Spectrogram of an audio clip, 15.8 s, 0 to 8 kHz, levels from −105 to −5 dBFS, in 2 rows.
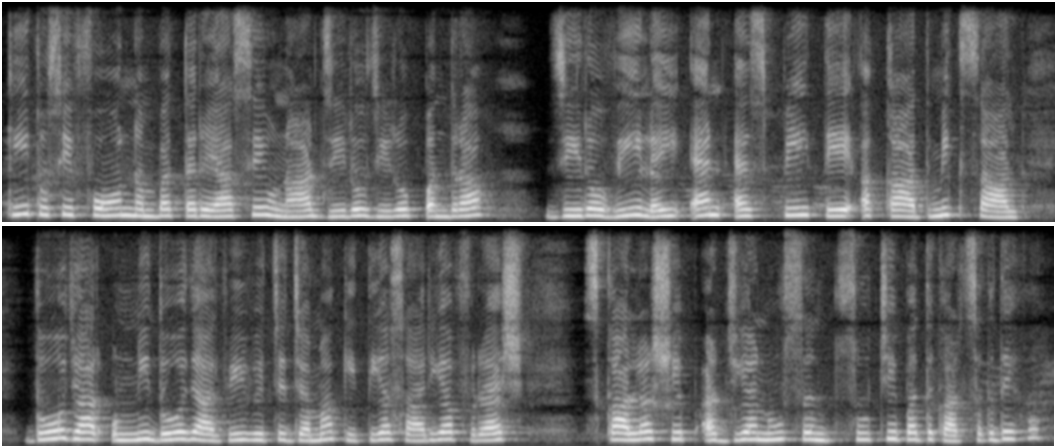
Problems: continuous background conversations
